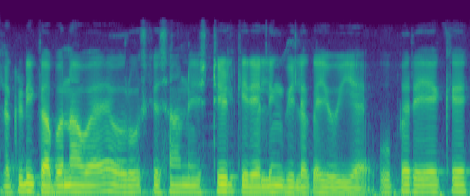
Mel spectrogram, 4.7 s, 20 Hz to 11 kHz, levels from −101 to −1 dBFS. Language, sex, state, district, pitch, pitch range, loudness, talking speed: Hindi, male, Rajasthan, Bikaner, 110 Hz, 100-110 Hz, -17 LUFS, 215 wpm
